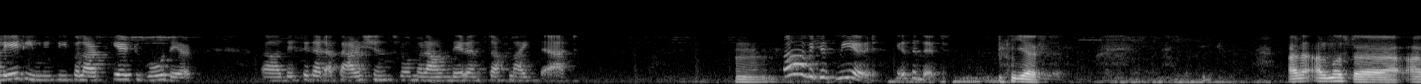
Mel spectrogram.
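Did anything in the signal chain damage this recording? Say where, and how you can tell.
Yes, at the call-processing stage. An echo with no canceller runs through the whole speech clip. Each phrase is followed, around a third of a second later, by a faint copy about 25 dB down. That copy sounds thin. The far end played the call over a loudspeaker, its microphone caught it, and no echo canceller removed it. The copy came back after the network round trip. The band stops at 4 kHz, which fits a G.711 call codec.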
